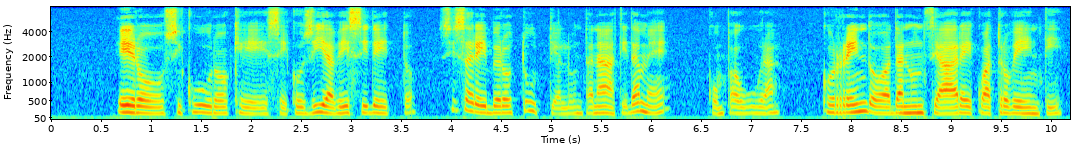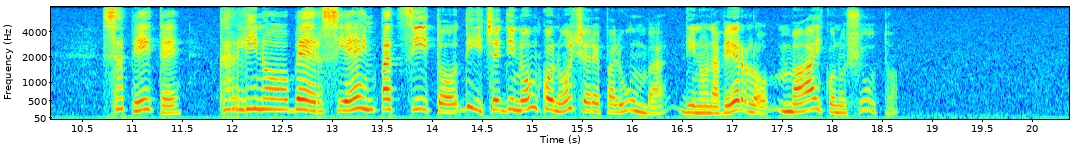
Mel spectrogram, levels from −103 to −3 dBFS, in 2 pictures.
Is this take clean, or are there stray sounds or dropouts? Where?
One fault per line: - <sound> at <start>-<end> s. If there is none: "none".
none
